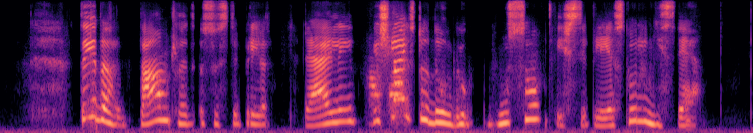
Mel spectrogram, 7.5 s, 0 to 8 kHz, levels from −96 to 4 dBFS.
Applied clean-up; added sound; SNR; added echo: neural diffusion model UNIVERSE++.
